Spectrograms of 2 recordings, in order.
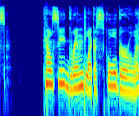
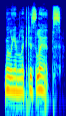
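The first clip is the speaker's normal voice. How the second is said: usual speaking voice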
